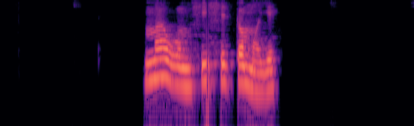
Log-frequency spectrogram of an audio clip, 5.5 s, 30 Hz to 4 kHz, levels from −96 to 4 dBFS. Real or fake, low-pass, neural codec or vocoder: real; 3.6 kHz; none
